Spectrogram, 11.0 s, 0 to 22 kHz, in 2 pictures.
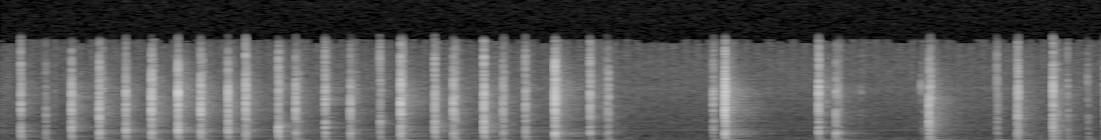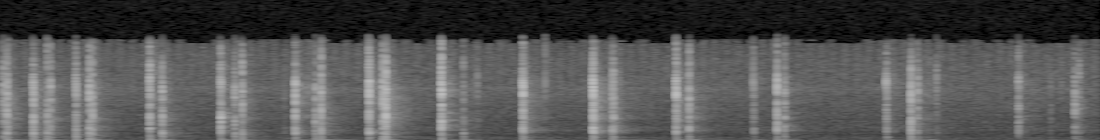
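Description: Long nails tap rapidly on the front cover of a small, hollow plastic Nintendo 3DS game case for Fantasy Life. The taps are dry, bright clicks with almost no ring: a fast flurry at first, then sparser taps with brief pauses in between.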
